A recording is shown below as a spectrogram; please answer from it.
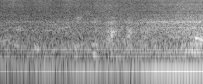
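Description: Low, steady motor rumble that starts about half a second in and grows louder, like a road vehicle's engine.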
